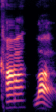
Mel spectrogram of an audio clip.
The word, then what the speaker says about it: Kamala: and contining here first my name is pronounced K la like the punctuation mark it means lotus flower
